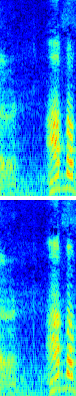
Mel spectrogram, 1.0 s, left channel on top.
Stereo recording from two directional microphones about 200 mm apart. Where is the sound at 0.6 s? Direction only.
30° left (ahead or behind).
